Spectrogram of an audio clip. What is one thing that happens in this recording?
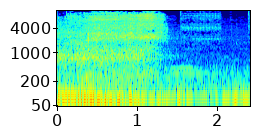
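A creature hisses loudly up close.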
